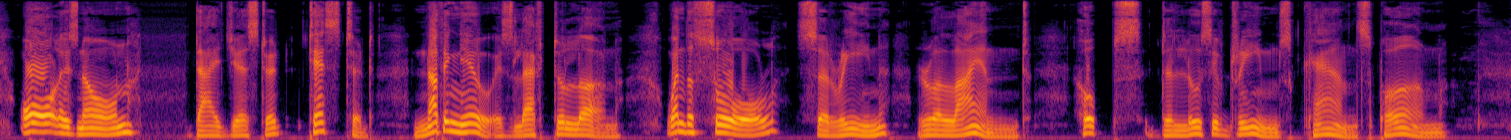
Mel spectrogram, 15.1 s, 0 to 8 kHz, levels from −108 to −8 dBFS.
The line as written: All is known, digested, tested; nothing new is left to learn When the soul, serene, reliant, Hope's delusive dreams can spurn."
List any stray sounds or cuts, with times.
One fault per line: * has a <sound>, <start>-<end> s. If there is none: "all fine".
all fine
